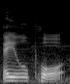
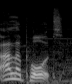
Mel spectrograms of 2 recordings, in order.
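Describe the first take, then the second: First: The first syllable sounds like 'ale'. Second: The first syllable sounds like 'alla'. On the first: The speaker calls it right. "It's Aleport because of ale" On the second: The speaker calls it wrong. "I've called it Alaport in my entire time playing this game"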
